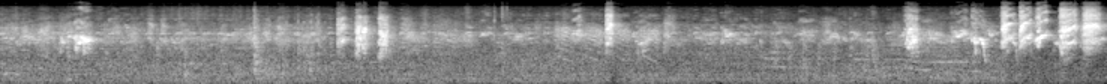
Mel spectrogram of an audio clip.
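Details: Young budgerigars from last year's brood, newly released into a new aviary: scattered short, high chirps in brief bursts separated by quiet stretches, with a cluster of rapid chirps near the end.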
